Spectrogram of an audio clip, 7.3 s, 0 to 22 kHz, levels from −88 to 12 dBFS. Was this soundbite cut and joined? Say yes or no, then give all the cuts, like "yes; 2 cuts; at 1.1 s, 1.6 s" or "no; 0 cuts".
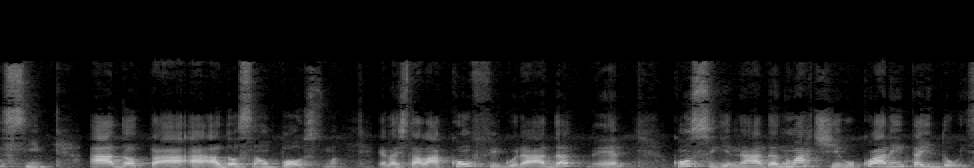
no; 0 cuts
